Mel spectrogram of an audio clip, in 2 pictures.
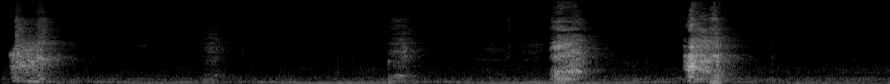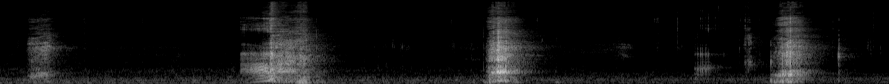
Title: MILO WHEEZE & LUNG-PHLEGM CLEARING HACKING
